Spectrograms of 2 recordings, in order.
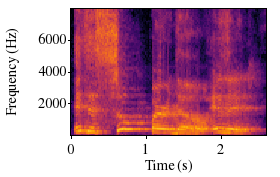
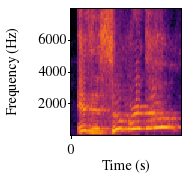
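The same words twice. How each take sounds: First: Emphatic call-out. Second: Teasing question. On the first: Repeating it emphatically. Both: Pretend.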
